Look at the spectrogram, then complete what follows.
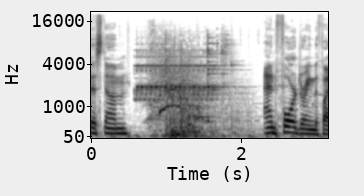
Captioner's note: screams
